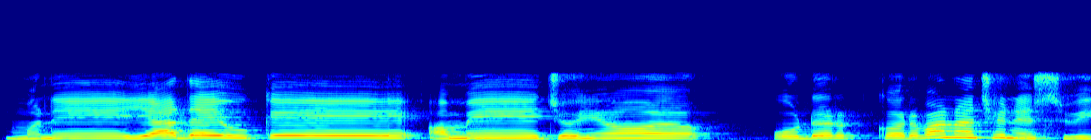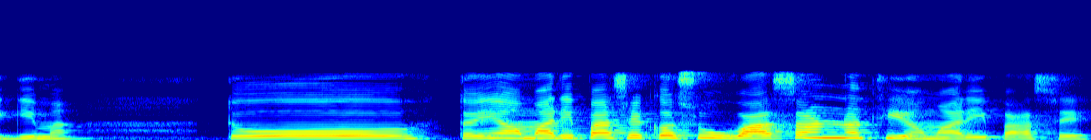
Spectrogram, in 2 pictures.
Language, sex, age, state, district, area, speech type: Gujarati, female, 30-45, Gujarat, Kheda, rural, spontaneous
